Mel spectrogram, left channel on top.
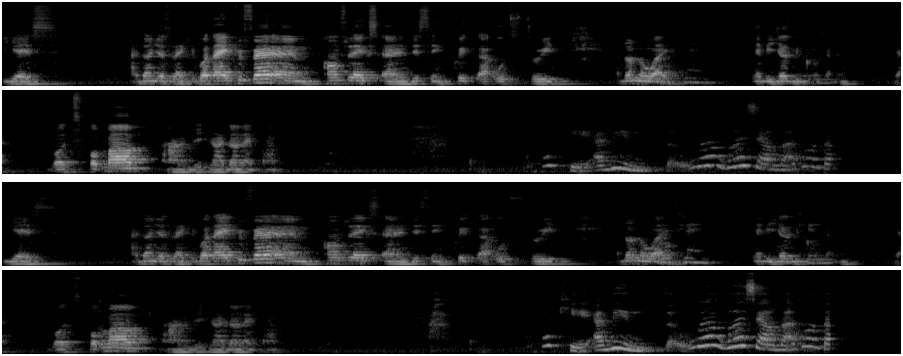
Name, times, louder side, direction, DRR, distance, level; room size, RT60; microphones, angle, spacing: voice 1, 0.0-0.5 1.3-5.9 6.2-6.7 7.5-8.5 8.9-9.0 9.5-11.8, left 5 dB, 35° left, 0.4 m, -33 dB
voice 2, 6.5-7.2 7.7-8.3 9.9-10.4 13.3-13.5 14.4-17.3, right 6 dB, 75° right, 0.4 m, -39 dB
4.6 x 2.9 x 2.4 m
head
